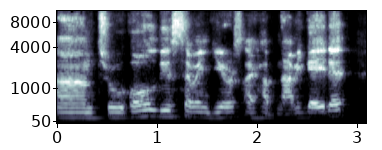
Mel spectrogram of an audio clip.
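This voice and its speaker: At a moderate pace, a man with a Mexican accent talks at a medium pitch with ordinary pitch variation over a quiet background. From Mexico. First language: Spanish. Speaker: trafficking survivor advocate. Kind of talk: conference panel talk. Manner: halting, many fillers.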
